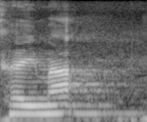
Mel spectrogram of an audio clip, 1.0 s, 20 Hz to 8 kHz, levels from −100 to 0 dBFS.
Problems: background sounds at intervals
